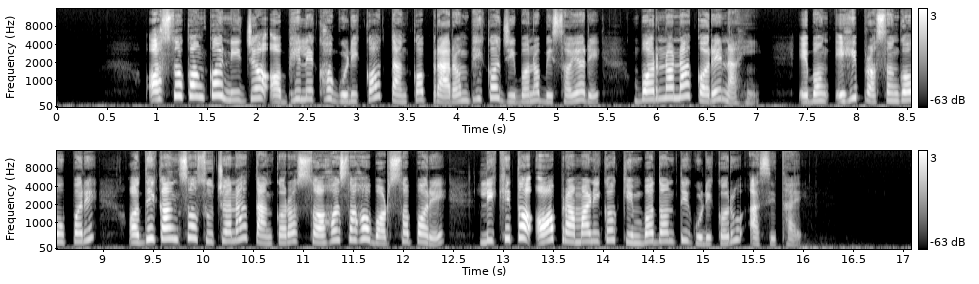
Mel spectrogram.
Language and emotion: Odia, neutral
